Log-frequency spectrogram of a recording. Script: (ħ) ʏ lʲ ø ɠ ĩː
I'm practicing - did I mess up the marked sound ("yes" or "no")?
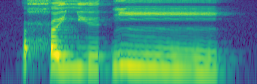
no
